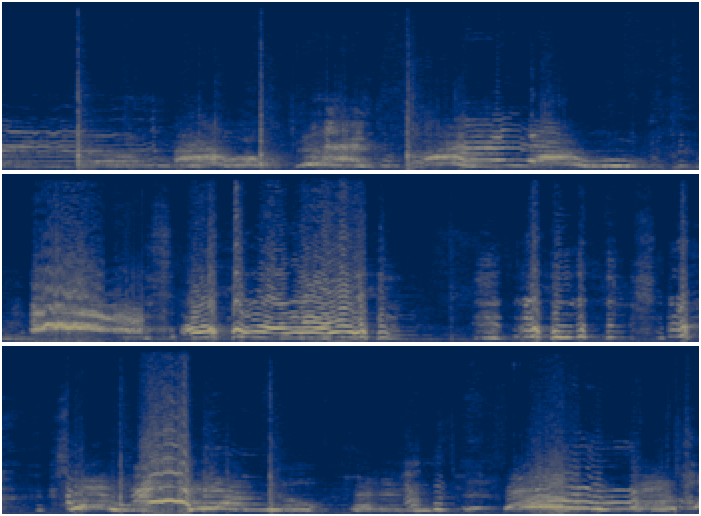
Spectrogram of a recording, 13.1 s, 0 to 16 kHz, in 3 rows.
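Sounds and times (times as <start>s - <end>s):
people screaming in pain: 0.0s - 7.5s, 9.0s - 13.0s.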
